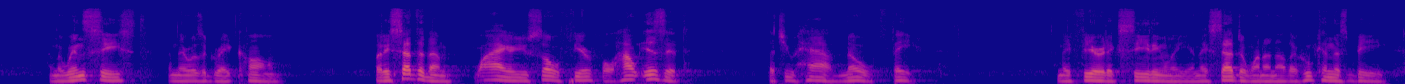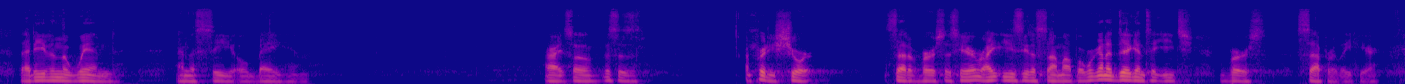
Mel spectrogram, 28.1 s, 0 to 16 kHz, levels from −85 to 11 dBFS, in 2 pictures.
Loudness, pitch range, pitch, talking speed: -43 LUFS, 95-120 Hz, 105 Hz, 165 wpm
